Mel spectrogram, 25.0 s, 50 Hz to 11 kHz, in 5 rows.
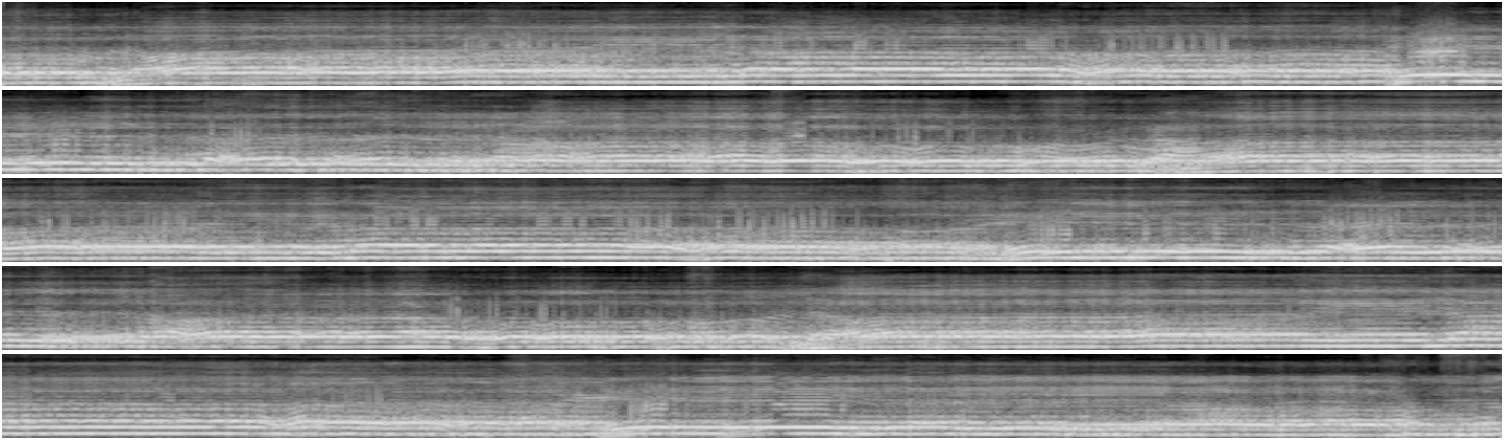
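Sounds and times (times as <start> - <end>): person chanting a wavering melody: 0.0 - 25.0
steady held drone: 0.0 - 25.0.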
